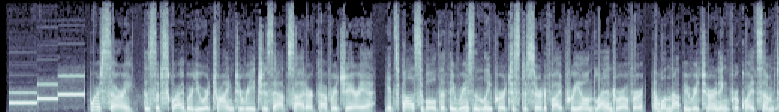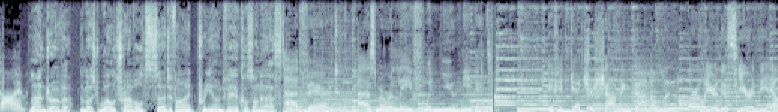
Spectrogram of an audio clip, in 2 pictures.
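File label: English Canadian, female, commercial; voice demos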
